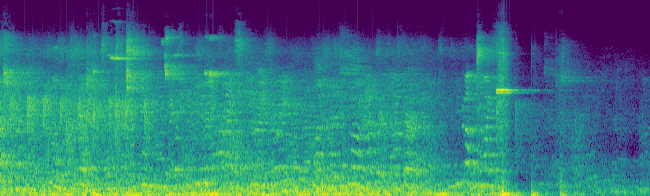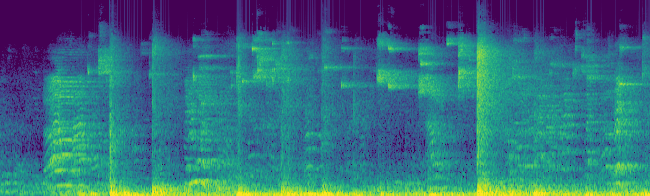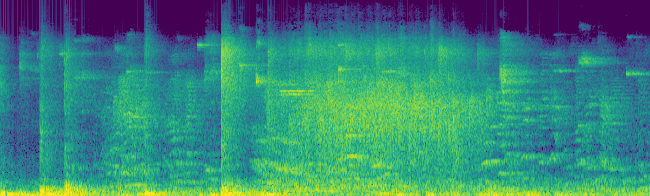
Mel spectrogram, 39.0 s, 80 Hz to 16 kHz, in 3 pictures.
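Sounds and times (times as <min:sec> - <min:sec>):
spectators' voices: 0:31.0 - 0:39.0.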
